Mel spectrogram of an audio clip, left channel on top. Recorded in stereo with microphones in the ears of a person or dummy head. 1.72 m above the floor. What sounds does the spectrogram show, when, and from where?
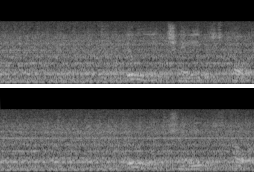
1.2 s a man speaking: 45° left (ahead or behind), 8 m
